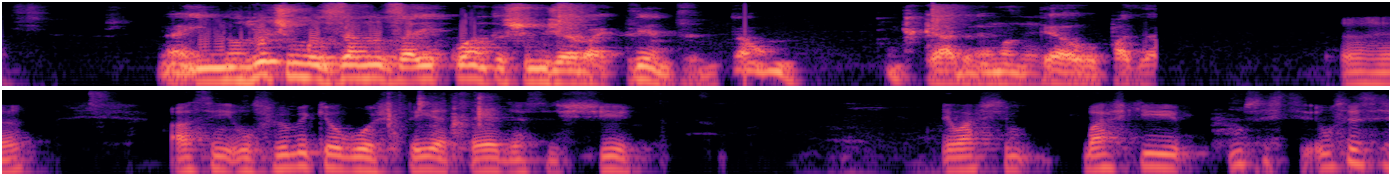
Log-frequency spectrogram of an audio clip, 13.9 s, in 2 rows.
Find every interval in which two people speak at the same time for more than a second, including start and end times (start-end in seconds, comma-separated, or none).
none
